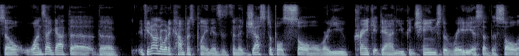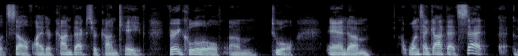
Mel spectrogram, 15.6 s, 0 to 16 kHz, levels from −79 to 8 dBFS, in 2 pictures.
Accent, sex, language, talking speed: American, male, English, 195 wpm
